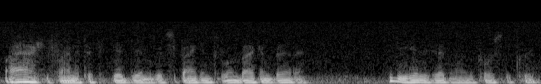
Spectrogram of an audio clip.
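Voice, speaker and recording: A low, very dark-voiced American heel in a 1950s radio crime drama, callous and irritable as he brushes off police. He talks quickly and defensively on a dull old recording. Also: fairly even intonation, slight background noise. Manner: defensive, dismissive. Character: slick, callous, irritable kept boyfriend under police questioning.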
